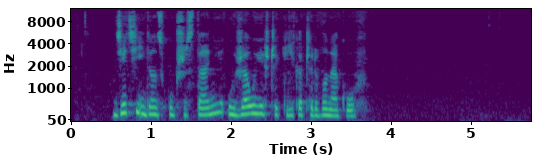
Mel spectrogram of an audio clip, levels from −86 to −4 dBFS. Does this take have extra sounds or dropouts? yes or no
no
